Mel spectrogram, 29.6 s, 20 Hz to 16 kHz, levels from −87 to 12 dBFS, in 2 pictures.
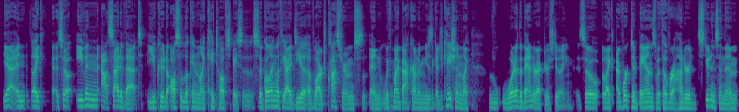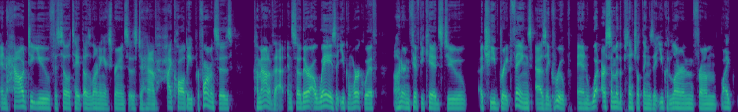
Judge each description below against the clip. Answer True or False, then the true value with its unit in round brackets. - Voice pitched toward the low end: True (120 Hz)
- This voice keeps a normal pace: False (215 wpm)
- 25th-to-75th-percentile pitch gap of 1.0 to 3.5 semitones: True (3.1 semitones)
